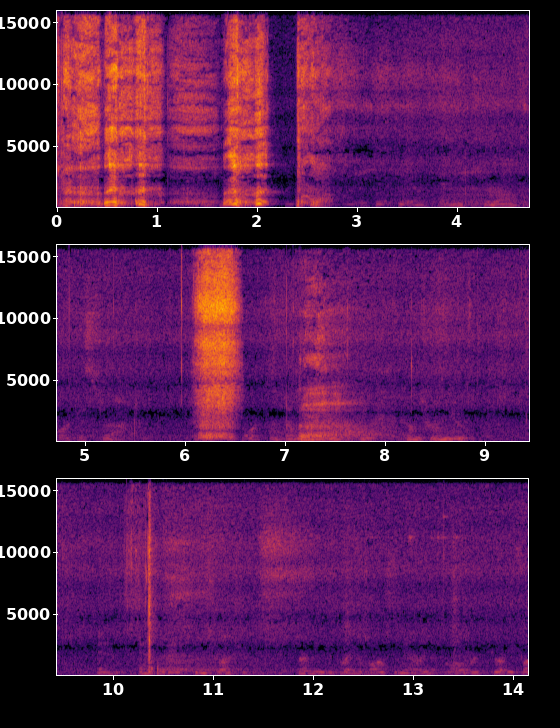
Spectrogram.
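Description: A child gives a run of sharp coughs, then a few more scattered coughs and breaths in a quiet room.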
